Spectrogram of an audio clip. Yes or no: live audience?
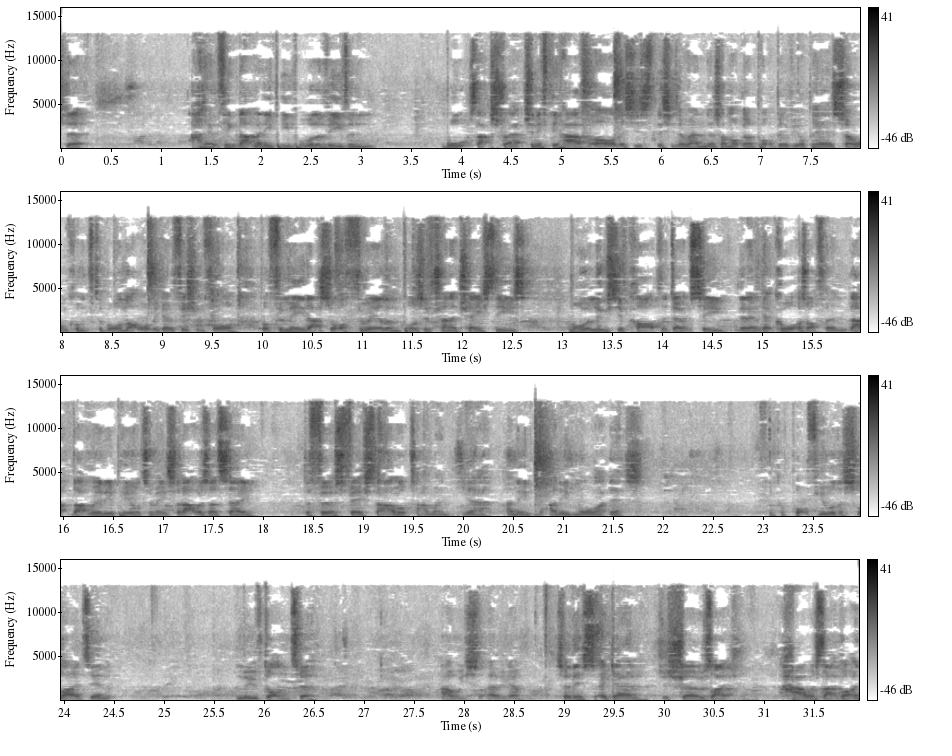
yes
